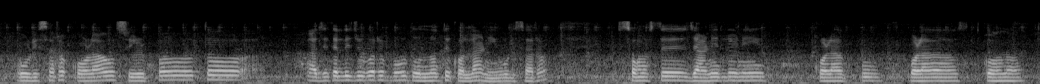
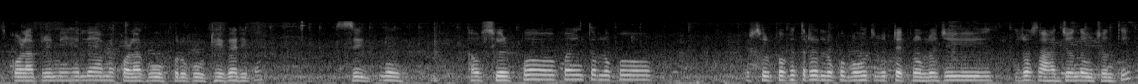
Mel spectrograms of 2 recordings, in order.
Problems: constant background noise, continuous background conversations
